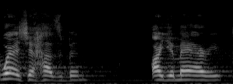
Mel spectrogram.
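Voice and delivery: a hint of a probing prophet; mock biblical prophet. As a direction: ask like a nosy seer. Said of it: "That's how the prophets do".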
